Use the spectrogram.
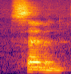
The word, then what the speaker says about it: salmon: yeah theater iron iron salmon salmon no l really that sounds weird and iron iron is also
